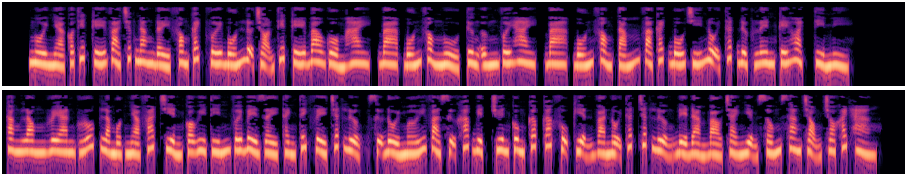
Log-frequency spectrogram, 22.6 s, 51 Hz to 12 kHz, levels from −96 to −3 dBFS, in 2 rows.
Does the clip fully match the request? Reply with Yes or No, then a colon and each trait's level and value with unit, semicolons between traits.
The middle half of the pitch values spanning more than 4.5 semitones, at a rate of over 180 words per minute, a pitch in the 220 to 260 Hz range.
No: average, 3.5 semitones; average, 245 wpm; high, 225 Hz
